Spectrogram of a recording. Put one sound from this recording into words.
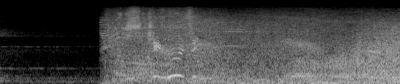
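A burst of smoke erupts with a loud rushing roar.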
